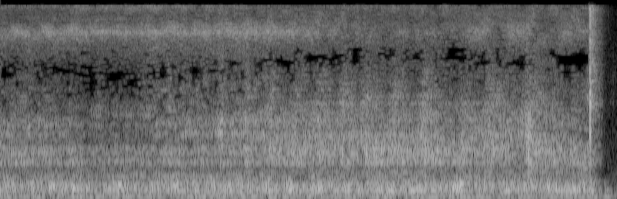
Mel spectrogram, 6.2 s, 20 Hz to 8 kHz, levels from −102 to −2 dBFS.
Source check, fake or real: real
